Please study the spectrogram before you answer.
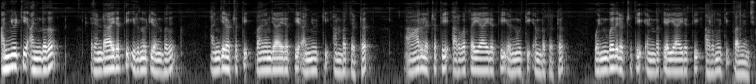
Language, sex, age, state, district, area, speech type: Malayalam, male, 45-60, Kerala, Pathanamthitta, rural, spontaneous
